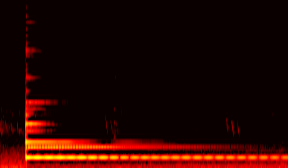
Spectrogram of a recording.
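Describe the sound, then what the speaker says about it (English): A single bell tuned to C sharp is struck once in a garden, ringing out clear and loud, then holding a long, slowly pulsing tone that fades gently over several seconds. "First a bell."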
